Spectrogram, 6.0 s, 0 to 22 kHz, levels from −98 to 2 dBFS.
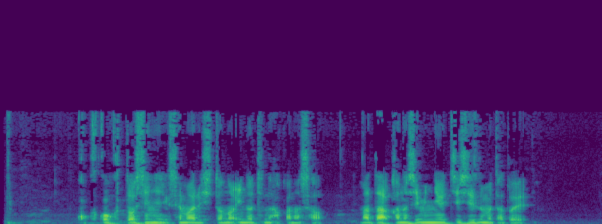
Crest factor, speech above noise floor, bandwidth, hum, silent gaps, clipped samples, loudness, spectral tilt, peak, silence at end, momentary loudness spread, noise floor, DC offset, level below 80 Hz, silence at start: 24 dB; 45 dB; 11.5 kHz; none; none; under 0.1%; -24 LUFS; -5 dB/octave; -2 dBFS; 0.75 s; 11 LU; -69 dBFS; under 0.1%; -48 dBFS; 0.05 s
